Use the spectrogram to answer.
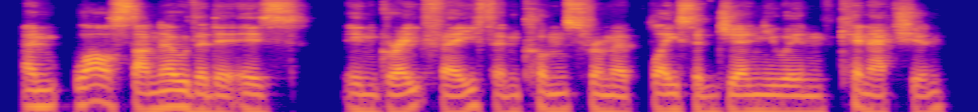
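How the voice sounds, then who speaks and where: A man with a British accent speaks at a fairly slow pace and fairly low pitch, with hardly any pauses and fairly even intonation. The sound is dry and close with no echo, over a quiet background. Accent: British accent, noticed by locals daily. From Northeast England. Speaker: immigrant panel speaker. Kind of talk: group discussion. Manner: halting, many fillers.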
